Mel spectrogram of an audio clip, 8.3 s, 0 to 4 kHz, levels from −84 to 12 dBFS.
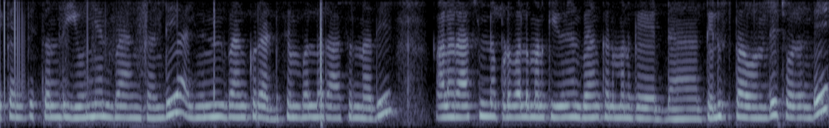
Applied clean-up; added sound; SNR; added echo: none; none; none; none.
